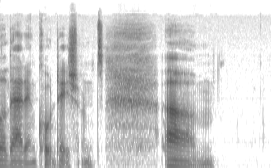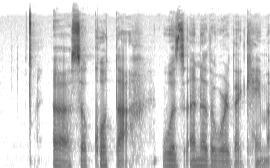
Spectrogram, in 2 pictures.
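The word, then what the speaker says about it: クォーター: Kota is not unlike hafu in that it's really just the English word for quarter pronounced in a Japanese way and has been adopted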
